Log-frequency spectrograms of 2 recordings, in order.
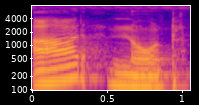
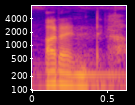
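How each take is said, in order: First: The two words are said separately and fully. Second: The two words are merged into one syllable group.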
